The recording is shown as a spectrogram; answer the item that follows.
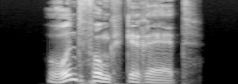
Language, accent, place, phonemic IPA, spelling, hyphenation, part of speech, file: German, Germany, Berlin, /ˈʁʊntfʊŋkɡəˌʁɛːt/, Rundfunkgerät, Rund‧funk‧ge‧rät, noun, De-Rundfunkgerät.ogg
- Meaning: radio, radio set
